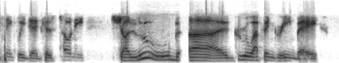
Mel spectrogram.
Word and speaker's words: Shalhoub: Whose name is clearly Shalhoub. But growing up, nobody in the community could be bothered to pronounce it correctly. And immigrants didn't like to speak up. So Shalhoub it was.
